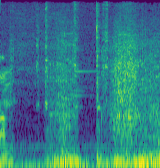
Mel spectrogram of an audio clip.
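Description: Handling noise as the camera is repositioned: a low rumble with a few light clicks and knocks.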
